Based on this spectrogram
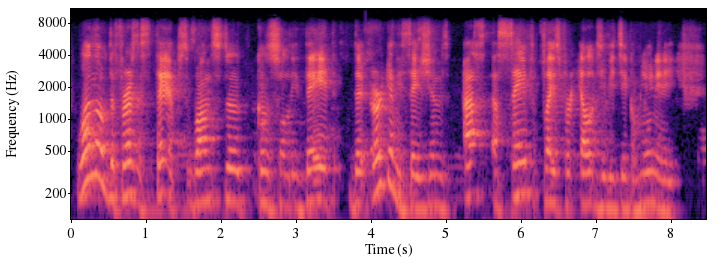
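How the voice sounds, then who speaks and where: Speaking with a Spanish accent at a fairly slow pace, a man keeps his fairly high voice going with hardly any pauses and ordinary pitch variation. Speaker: LGBT activist, NGO worker. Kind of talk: webinar presentation. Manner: halting.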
